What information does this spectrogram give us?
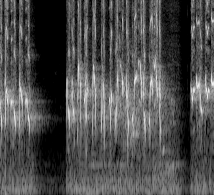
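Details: Yellow-vented bulbul female, trucukan betina, calls to attract a male with loud, jumbled, squawky chatter of rising and falling notes in three bursts, the middle one long and continuous.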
